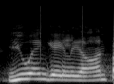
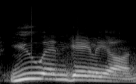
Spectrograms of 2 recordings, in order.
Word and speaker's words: euangelion: euangelion. By the way, everybody say that with me tonight. Pronounce that with me. Euangelion. One more time.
